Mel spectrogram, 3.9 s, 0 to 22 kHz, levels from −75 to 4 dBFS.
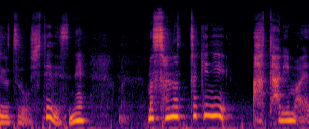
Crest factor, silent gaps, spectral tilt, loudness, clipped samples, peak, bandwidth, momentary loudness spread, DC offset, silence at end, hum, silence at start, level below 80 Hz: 16 dB; none; -4 dB/octave; -22 LUFS; under 0.1%; -6 dBFS; 18 kHz; 11 LU; under 0.1%; 0 s; none; 0 s; -50 dBFS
